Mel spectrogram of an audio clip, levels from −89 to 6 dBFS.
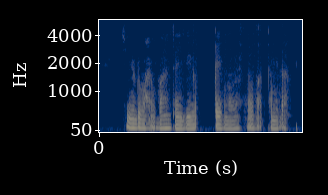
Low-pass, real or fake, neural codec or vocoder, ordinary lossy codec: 5.4 kHz; real; none; AAC, 24 kbps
